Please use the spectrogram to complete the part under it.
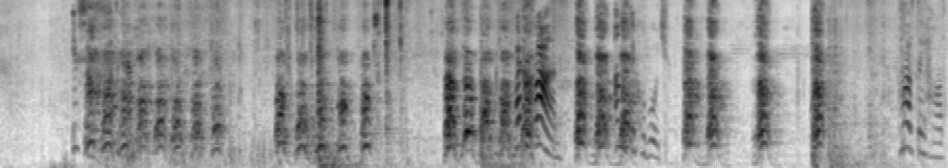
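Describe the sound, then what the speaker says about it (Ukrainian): A dog barks in repeated bursts close by, with someone talking between and over the barks. "Чого ти гавкаєш?"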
